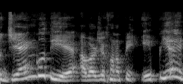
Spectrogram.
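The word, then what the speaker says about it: Django: তার মধ্যে সবচেয়ে পপুলার চয়েস হচ্ছে জ্যাঙ্গো। আমি একটু দেখাই আপনাকে। এইটা হচ্ছে জ্যাঙ্গোর ওয়েবসাইট। এটার প্রথমে একটা ডি আছে। ডি টা হচ্ছে সাইলেন্ট। এই ডিটা উচ্চারণ হয় না বা এরকম ভাবে কেউ বলে না। ডিজেঙ্গো।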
